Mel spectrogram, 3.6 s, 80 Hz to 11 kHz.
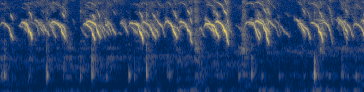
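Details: Group of 8-day-old baby chickens chirping nonstop, shrill descending peeps tumbling over one another, with soft clicks and faint low rustling in the background.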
